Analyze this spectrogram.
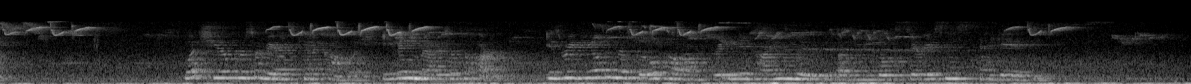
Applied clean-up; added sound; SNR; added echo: none; Bird vocalization, bird call, bird song; 1 dB; reverberation time 1.0 s.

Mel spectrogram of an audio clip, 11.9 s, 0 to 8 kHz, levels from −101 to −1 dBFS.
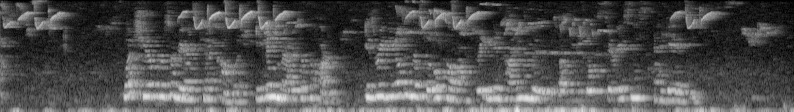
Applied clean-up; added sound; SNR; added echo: classical method WPE with log-MMSE.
